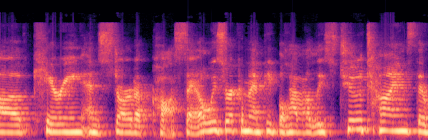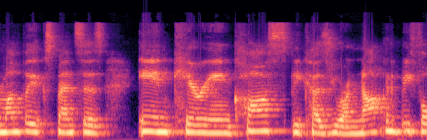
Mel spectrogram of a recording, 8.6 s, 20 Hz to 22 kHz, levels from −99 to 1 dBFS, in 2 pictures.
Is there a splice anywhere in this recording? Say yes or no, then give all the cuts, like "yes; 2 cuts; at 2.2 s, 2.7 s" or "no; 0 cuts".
no; 0 cuts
